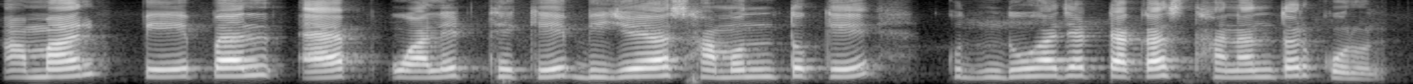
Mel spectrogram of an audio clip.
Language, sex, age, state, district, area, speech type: Bengali, female, 18-30, West Bengal, Paschim Bardhaman, urban, read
